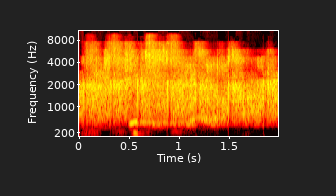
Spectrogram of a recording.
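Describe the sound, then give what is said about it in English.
A crowd of over 130 Domino's managers at a managers rally at the ballpark where the Cardinals play claps steadily throughout, a dense, even wash of many hands applauding at once with no pauses, fairly loud and sustained for the whole stretch. “I can tell by the clap.”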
